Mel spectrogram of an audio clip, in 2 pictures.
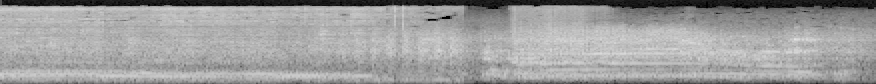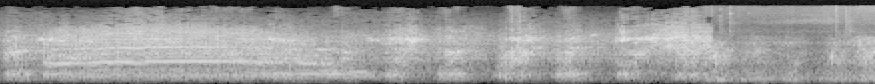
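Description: Steam locomotive whistle, presented as a Southern Pacific cab-forward's, blowing a chord of several steady tones, then two more long blasts whose pitch wavers. A quick run of short sharp beats follows before the whistle sounds again near the end.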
